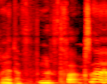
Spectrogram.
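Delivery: squeaky high astonished question. Retold or imitated. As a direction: replay the shock of a teenager. Asking who the stranger was.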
